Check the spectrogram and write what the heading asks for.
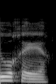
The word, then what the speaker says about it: horaires: Le H du mot horaire est muet et on fait une liaison avec le S et le O du mot horaire, les horaires. Et le R à la fin du mot horaire reste en suspens.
